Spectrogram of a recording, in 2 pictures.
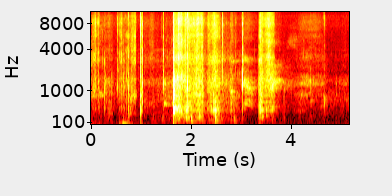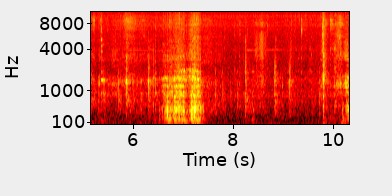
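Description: Handling noise as the camera is moved and a speaker wire and connector are fiddled with: a couple of sharp clicks about a second in, then about two seconds of scraping and rustling. A short laugh comes around seven seconds in. The subwoofer is not playing.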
